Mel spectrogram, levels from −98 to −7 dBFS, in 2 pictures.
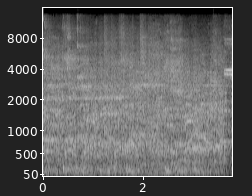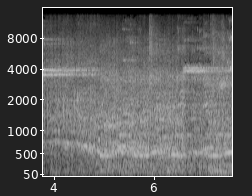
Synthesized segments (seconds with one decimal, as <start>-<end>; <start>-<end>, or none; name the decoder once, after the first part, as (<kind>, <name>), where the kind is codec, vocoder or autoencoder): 1.1-1.9 (autoencoder, DAC-VAE)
